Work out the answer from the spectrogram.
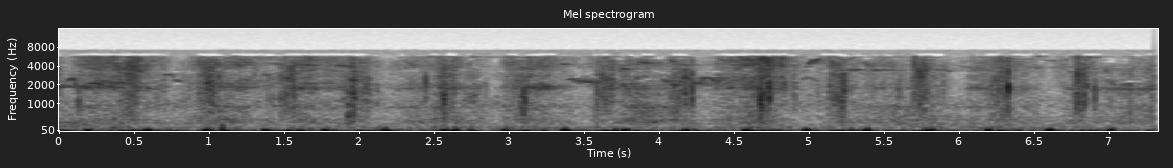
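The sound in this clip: Footsteps walk back down a hill after a hill-running effort, many even steps in a steady, regular rhythm that continues throughout.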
